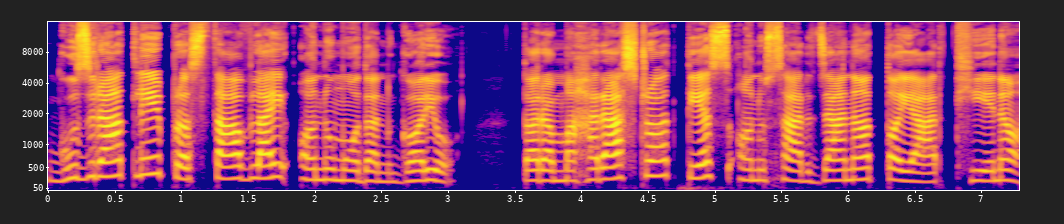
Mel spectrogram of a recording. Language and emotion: Nepali, neutral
